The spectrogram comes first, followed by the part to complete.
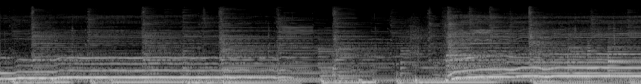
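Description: A woman singing long held notes, each scooping up into pitch, over acoustic guitar and bass as a country ballad begins. A second held note starts about four and a half seconds in.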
